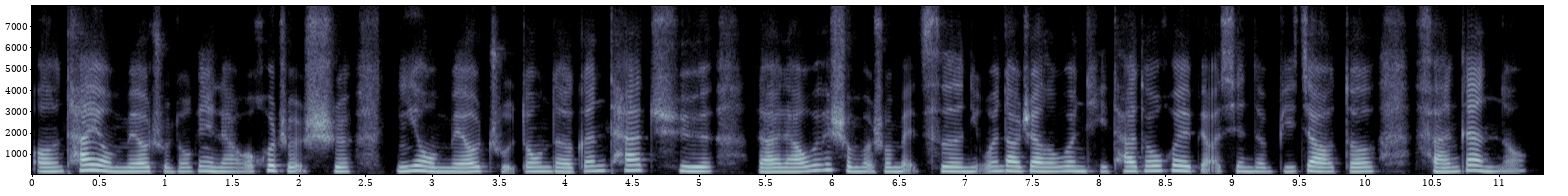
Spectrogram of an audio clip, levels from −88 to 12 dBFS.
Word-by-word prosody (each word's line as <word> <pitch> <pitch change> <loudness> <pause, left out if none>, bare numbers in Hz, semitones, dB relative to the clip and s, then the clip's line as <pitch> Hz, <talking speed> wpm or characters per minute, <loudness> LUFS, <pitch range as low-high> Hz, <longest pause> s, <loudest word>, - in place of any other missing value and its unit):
嗯， 200 0 +2
他 255 +4 +5
有 235 -4 +5
没 190 0 0
有 195 - +4
主 190 -1 -8
动 195 +1 -5
跟 220 +2 -3
你 210 - +2
聊 195 -1 -2
过？ - - -4
或 245 - +1
者 225 -2 -2
是 200 -1 -1 0.3
你 205 +1 0
有 225 -3 +4
没 190 0 0
有 195 +2 +4
主 210 - -9
动 200 0 -1
地 190 -2 +1
跟 225 +4 -2
他 250 +1 +1
去 210 -4 0 0.3
聊 185 0 +3
聊， 190 0 +3
为 255 +4 -1
什 220 -6 0
么 195 0 -2
说 200 -1 -3
每 195 - -3
次 210 -1 0
你 195 +1 -3
问 215 0 -2
到 220 -1 +4
这 215 +1 +2
样 210 - +5
的 200 - +1
问 215 0 0
题， 205 -1 -9
他 215 -1 +1
都 230 +1 +1
会 230 -2 +3
表 215 - -6
现 205 -2 -4
得 195 0 -3
比 195 +1 -8
较 200 -2 +3
地 200 +1 -1 0.3
反 195 0 0
感 220 -3 +2
呢？ 235 - -9
205 Hz, 275 characters per minute, -22 LUFS, 195-220 Hz, 0.3 s, 他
